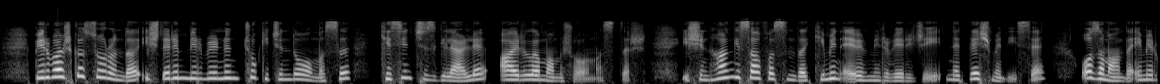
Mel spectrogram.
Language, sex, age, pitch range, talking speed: Turkish, female, 50-69, 195-275 Hz, 120 wpm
